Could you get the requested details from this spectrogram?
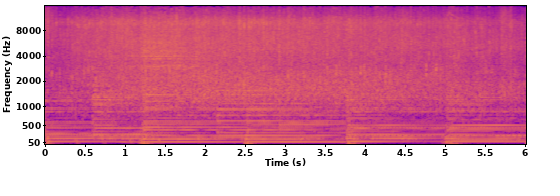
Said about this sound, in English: You can clap for that.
